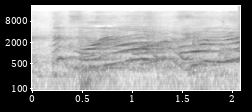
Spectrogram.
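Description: Speech only: high-pitched, animated women's voices exclaiming, starting about half a second in.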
